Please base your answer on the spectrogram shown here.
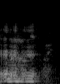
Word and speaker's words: Muay Thai: It's pronounced Muay Thai.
